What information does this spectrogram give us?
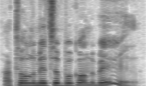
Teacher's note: declarative utterances that end with a rise fall · the rise is captured with a rising pitch accent an l plus h star and the fall is due to a low phrase accent boundary tone combination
